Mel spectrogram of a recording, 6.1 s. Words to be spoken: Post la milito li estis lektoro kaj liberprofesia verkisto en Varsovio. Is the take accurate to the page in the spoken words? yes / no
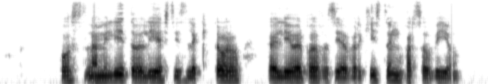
yes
